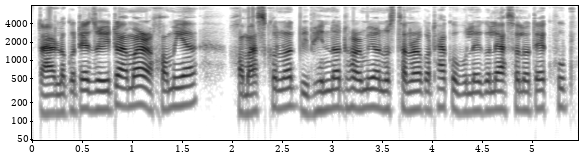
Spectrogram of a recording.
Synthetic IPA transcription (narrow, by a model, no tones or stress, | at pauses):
taɹlɔɡɔtɛzoɹitɔamaɹɔxɔmija | xɔmazkʰɔnɔt̚bibʱinːɔdʱɔɹmionustʰanɔɹkɔtʰakobɔlojɡolɛasɔlɔtɛkʰub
